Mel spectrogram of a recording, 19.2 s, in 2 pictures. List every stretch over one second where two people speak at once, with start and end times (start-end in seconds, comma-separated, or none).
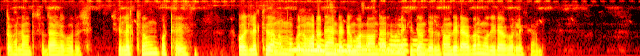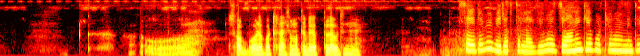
4.1-6.4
